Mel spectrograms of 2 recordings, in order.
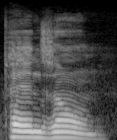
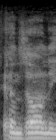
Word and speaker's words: Penzone: Oh, Penzon. Penzon. Yes. Penzone. Yeah, I pronounced that wrong.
